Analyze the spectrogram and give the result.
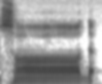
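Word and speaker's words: صاد: না তা উদাহরণস্বরূপ দিলাম তাহলে সদ জবর সদ জবর সওয়াদ সওয়াদ এমন হবে না উচ্চারণ নাম সদ এই যে বাংলাতে তাকান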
